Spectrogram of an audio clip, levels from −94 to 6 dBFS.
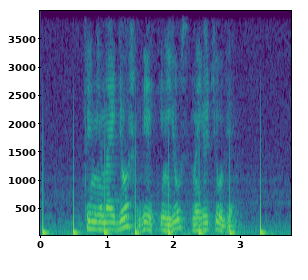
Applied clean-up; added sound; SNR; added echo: none; Bass drum; 2 dB; none.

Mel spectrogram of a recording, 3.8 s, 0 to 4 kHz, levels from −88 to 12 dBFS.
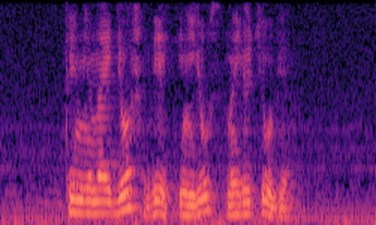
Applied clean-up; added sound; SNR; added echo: none; none; none; none.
